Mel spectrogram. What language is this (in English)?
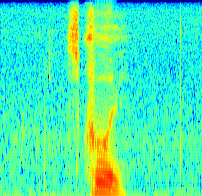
Tswana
